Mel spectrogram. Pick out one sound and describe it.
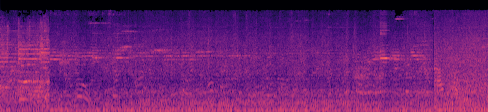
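A crowd of people chatters in a busy outdoor street.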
